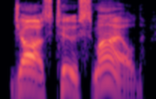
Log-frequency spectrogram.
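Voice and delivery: ordinary delivery, nothing marked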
